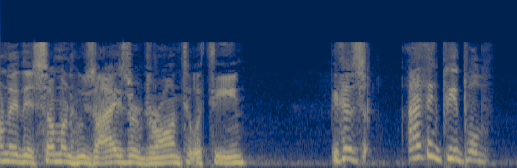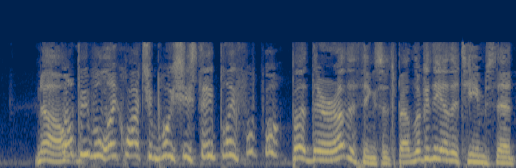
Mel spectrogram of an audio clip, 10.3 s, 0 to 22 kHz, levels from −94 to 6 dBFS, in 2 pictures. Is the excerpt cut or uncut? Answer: uncut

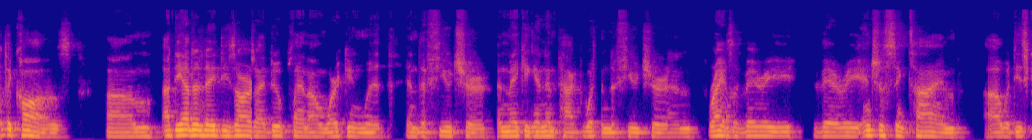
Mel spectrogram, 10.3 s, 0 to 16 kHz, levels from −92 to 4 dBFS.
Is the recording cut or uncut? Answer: cut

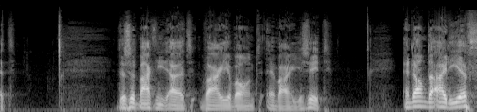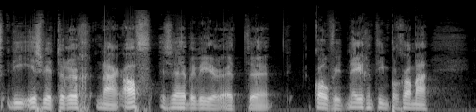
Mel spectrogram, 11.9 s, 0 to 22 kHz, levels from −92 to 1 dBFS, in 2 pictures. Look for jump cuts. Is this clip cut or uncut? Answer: uncut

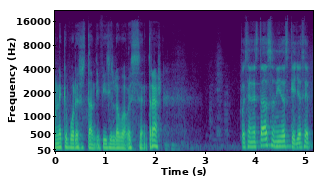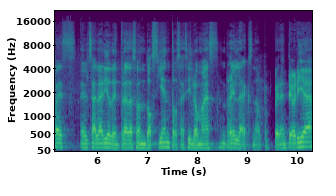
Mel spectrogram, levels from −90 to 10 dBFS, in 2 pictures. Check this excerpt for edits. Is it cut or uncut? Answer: uncut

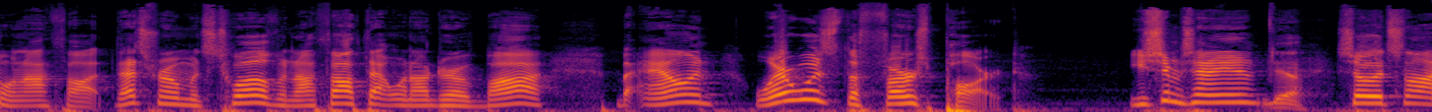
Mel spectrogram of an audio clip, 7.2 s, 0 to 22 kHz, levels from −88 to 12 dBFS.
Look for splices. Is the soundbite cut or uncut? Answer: uncut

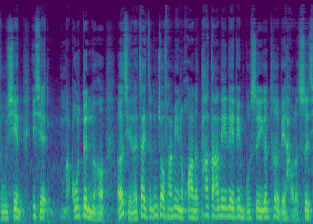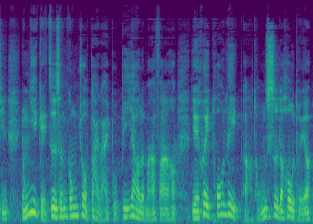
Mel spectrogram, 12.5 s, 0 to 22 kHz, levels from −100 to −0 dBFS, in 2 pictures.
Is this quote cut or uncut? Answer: uncut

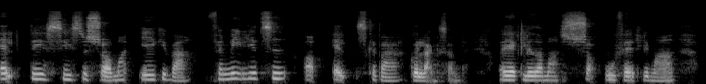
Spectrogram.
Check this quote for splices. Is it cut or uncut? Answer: uncut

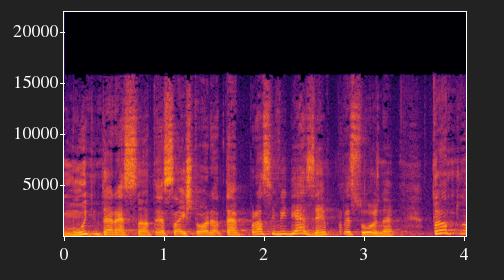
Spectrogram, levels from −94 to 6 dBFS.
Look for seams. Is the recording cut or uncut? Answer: cut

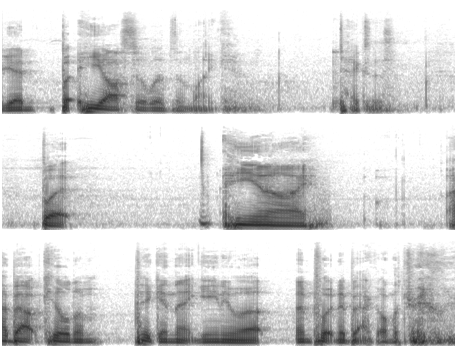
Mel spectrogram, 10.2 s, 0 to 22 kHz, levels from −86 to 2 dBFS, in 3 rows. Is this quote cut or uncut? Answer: uncut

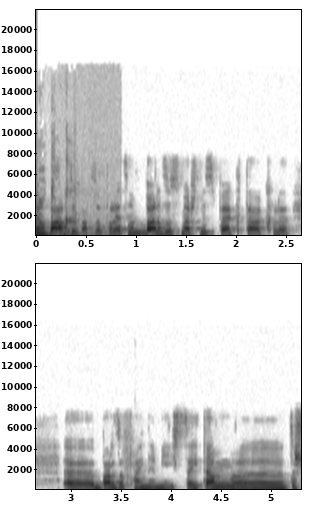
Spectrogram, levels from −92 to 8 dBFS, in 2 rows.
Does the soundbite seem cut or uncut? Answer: uncut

